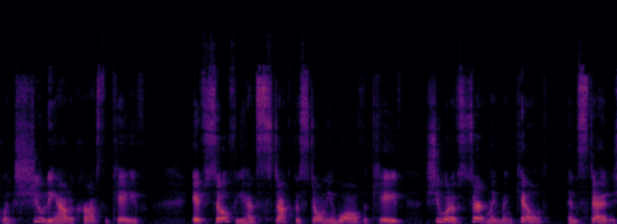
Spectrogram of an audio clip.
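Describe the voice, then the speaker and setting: A woman's voice: mid-range voice, a bit bright. A woman narrating a children's story as a read-aloud. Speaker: storybook reader.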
